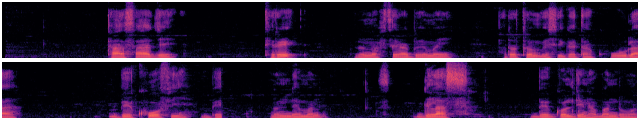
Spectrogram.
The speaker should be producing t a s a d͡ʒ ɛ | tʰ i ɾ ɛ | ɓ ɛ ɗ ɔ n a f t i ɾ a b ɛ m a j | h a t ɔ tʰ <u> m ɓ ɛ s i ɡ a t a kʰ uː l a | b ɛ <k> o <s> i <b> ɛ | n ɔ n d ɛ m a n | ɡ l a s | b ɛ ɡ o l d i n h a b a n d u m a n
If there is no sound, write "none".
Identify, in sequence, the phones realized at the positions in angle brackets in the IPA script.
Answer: ɔ, kʰ, f, b

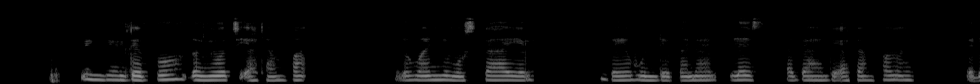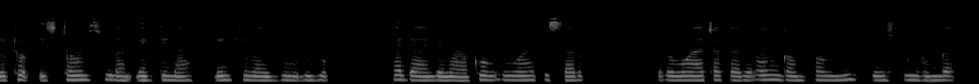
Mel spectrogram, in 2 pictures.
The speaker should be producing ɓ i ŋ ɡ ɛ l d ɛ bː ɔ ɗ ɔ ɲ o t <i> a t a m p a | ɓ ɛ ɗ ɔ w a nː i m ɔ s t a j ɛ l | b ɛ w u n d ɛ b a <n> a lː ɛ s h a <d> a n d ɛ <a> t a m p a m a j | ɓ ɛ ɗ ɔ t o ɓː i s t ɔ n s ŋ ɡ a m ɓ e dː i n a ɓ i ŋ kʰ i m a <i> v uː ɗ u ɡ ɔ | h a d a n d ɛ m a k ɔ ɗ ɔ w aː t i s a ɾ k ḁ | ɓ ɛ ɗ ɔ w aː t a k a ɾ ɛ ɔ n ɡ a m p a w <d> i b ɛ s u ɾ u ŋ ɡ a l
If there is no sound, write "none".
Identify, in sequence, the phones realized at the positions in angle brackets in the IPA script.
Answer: i, n, d, a, j, n

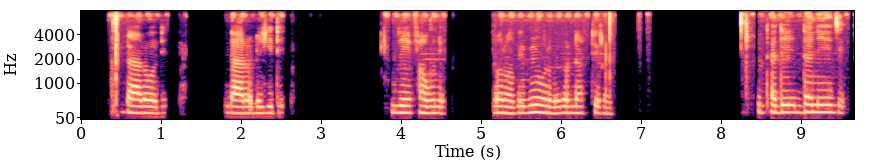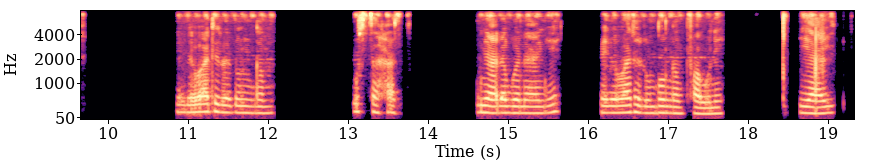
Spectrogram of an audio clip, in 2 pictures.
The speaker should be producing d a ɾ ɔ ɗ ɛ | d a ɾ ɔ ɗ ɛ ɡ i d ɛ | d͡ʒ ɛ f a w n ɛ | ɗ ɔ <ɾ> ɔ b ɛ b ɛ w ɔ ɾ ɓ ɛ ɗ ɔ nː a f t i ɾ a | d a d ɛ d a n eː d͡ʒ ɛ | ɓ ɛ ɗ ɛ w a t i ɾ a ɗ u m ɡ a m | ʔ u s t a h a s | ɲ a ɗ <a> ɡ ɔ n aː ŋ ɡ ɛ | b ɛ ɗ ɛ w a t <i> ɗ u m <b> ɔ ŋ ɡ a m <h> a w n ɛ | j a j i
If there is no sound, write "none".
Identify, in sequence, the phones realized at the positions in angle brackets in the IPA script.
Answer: ɾ, a, a, b, f

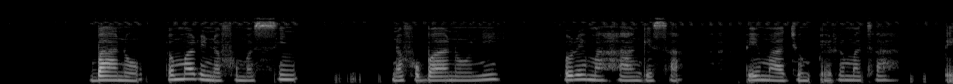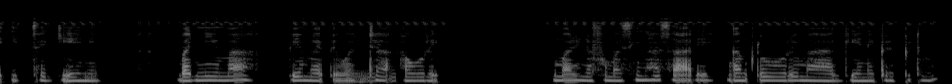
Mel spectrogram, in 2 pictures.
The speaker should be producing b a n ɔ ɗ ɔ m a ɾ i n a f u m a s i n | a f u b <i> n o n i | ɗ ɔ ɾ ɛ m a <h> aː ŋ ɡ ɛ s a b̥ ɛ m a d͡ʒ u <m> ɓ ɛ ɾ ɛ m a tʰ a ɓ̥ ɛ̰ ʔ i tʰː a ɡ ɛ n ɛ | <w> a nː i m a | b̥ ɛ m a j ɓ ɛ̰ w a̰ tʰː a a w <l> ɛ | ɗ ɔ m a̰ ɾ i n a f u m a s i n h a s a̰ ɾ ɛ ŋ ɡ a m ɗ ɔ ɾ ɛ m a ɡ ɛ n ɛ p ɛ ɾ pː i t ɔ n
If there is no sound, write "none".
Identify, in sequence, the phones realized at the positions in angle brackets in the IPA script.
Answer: a, h, m, b, ɾ

